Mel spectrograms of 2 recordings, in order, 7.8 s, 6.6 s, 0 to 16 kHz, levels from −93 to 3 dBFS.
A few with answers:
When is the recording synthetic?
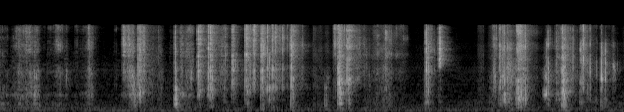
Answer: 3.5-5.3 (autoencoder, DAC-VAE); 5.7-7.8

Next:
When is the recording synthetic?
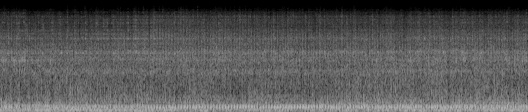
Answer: 0.6-1.2 (vocoder, BigVGAN v2); 2.0-5.1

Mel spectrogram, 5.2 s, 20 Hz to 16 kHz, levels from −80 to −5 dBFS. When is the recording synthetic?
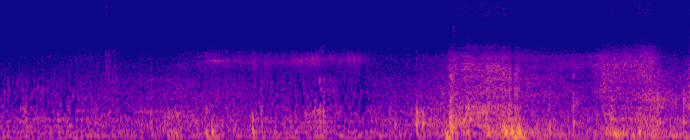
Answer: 0.0-0.6 (vocoder, BigVGAN v2); 1.9-2.8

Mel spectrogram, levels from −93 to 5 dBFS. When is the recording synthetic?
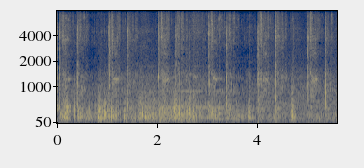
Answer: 0.0-0.8 (vocoder, HiFi-GAN); 3.0-4.1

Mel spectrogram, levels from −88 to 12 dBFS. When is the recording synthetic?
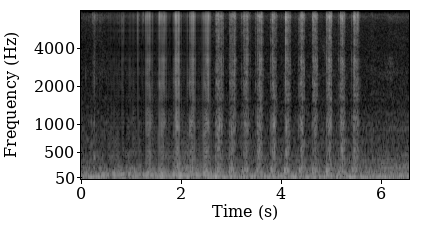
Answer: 0.5-2.6 (vocoder, BigVGAN v2)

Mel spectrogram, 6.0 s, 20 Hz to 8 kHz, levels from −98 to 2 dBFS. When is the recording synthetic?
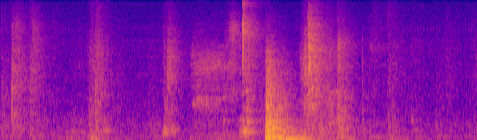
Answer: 1.6-2.2 (codec, DAC)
